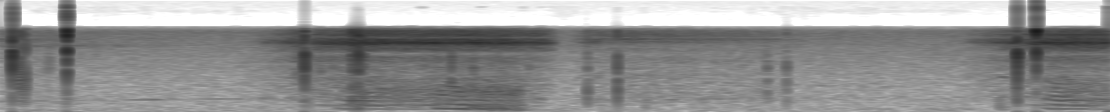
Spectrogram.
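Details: Sleeping woman snoring: rough, hissing breath noise rising and falling in a small room, with a few sharp clicks; snoring.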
